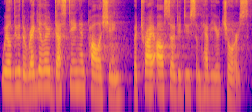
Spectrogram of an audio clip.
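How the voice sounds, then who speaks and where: A woman with a slightly low voice reads notices to a congregation. Her delivery is measured and scripted, as a worship associate would give it. Long reverb from a large church hall surrounds the voice. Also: steady tone, fairly bright tone. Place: church sanctuary.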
